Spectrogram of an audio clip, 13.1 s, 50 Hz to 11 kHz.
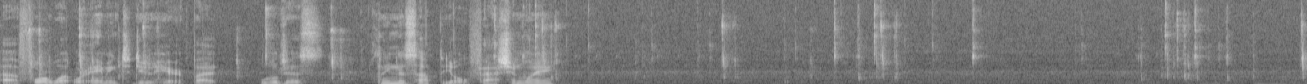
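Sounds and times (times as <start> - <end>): keyboard keys clicking: 2.4 - 3.6, 4.9 - 9.9, 10.8 - 13.0.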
